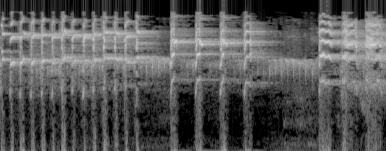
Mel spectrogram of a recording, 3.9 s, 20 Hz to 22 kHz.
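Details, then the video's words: A pair of lovebirds singing loudly while kissing and exchanging food: a fast run of sharp, high chirps, about a dozen in quick succession, then a few louder squeaky notes and a final burst of shrill chatter. "Gli inseparabili | 20minutes Love birds Sound"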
